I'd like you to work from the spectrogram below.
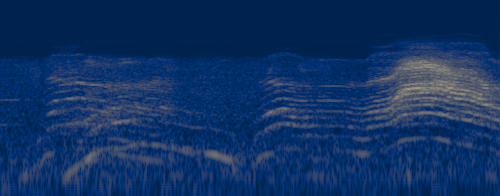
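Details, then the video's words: Domestic cat giving drawn-out, wavering meows with rising and falling pitch, ending in a louder, strained yowl, indoors and quiet otherwise. "VIRAL KUCING BERCAKAP"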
